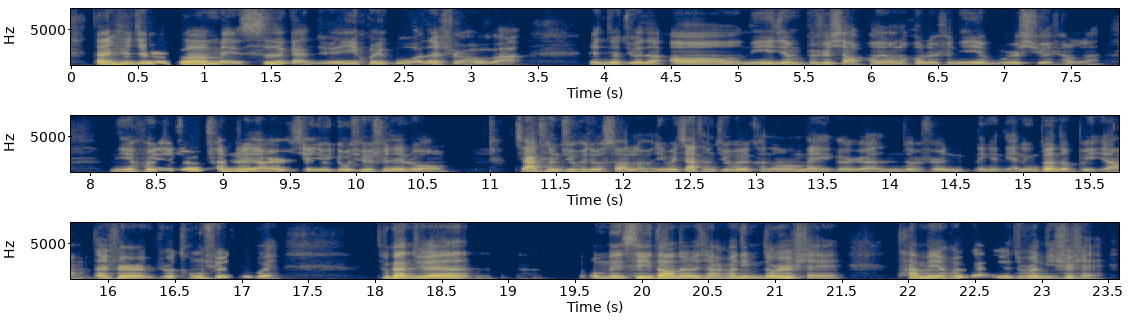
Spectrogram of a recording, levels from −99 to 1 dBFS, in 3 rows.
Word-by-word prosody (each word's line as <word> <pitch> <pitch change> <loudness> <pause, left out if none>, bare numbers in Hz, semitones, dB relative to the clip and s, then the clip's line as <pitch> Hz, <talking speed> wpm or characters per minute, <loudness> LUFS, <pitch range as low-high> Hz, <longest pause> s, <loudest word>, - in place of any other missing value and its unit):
但 140 0 +6
是 145 +1 +4
就 145 +2 +2
是 140 -2 +1
说 140 0 +7
每 125 -11 +1
次 135 +8 0
感 80 - -3
觉 100 +5 -3
一 120 - -1
回 120 +2 -1
国 125 - -5
的 120 - +1
时 120 - -7
候 85 -2 -5
吧， - - -7 0.5
人 90 - -5
就 110 +2 +2
觉 85 -4 -1
得， - - 0
哦， 90 -3 0
你 90 - -5
已 120 - +1
经 115 -2 -1
不 100 - -9
是 130 - 0
小 130 - -2
朋 130 -10 -7
友 90 0 -3
了， 85 - -6
或 - - -2
者 90 - -3
是 - - -10
你 95 0 -6
也 100 0 +1
不 85 0 -9
是 - - 0
学 105 - -6
生 85 -3 -14
了。 140 - -16 0.4
你 - - -7
一 - - +4
回 110 -3 +1
去 - - -4
之 110 - +2
后 110 - +6
穿 115 - -2
这 125 -2 +3
样， - - +1
而 110 - 0
且 105 - -6
尤 95 +1 -1
尤 100 - -1
其 115 +2 -1
是 115 +2 -6
那 110 -1 +2
种 80 -6 -4 0.5
家 - - +4
庭 120 -6 -1
聚 105 0 -3
会 100 0 -5
就 - - +1
算 - - -2
了， - - -7
因 - - -5
为 105 - +1
家 110 +1 +1
庭 105 -1 -9
聚 105 0 -7
会 100 0 0
可 75 - -12
能 90 +4 -6
每 100 - -5
个 80 - -7
人 80 +1 -7
都 90 -2 -7
是 85 0 -6 0.2
那 - - -9
个 85 - -8
年 - - -10
龄 100 +1 -7
段 - - +5
都 - - 0
不 - - -9
一 - - -6
样 - - -5
嘛。 140 - -19
但 115 - +1
是， 120 -2 +5
比 105 - -13
如 110 - +2
同 105 +2 -3
学 140 - +1
聚 365 - -5
会， 475 +4 +1 0.8
就 135 - -5
感 135 -8 +8
觉， 100 +4 +6 0.8
我 100 - -5
每 100 0 0
次 135 - +5
一 115 - +7
到 130 -1 +8
那 115 - +3
儿 110 - +4
想 115 +1 -2
说： 115 - 0
“你 110 - +1
们 85 - -6
都 105 +4 +5
是 130 +1 +5
谁？” 85 -6 -5 0.4
他 110 - -1
们 125 0 +4
也 - - +2
会 100 - -1
感 - - -6
觉 85 - -3
就 95 +4 -9
说： 115 +2 +3
“你 85 - -4
是 130 - -2
谁？” - - -7
105 Hz, 315 characters per minute, -22 LUFS, 90-120 Hz, 0.8 s, 感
